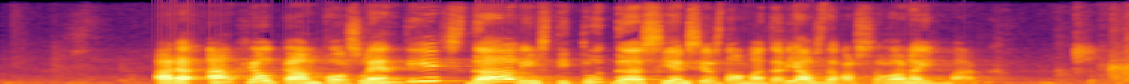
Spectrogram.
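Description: A man speaks through a microphone, echoing in a large hall.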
